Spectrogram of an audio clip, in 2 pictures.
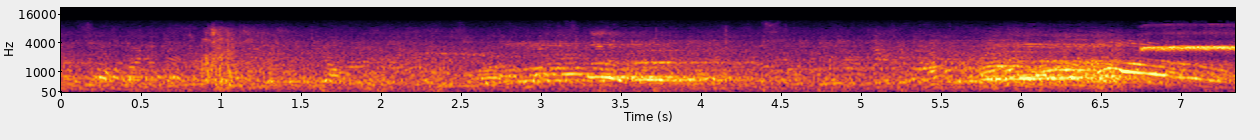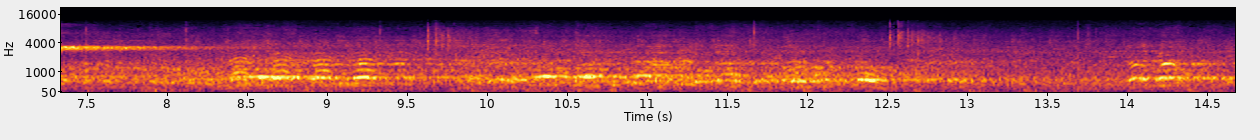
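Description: Several people cheer and shout with excitement in a large echoing hall.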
